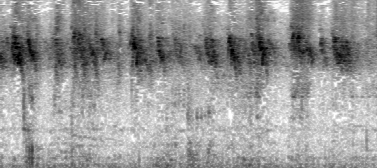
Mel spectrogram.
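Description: Small birds chirping in trees, a steady run of short, high chirps repeating several times a second.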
